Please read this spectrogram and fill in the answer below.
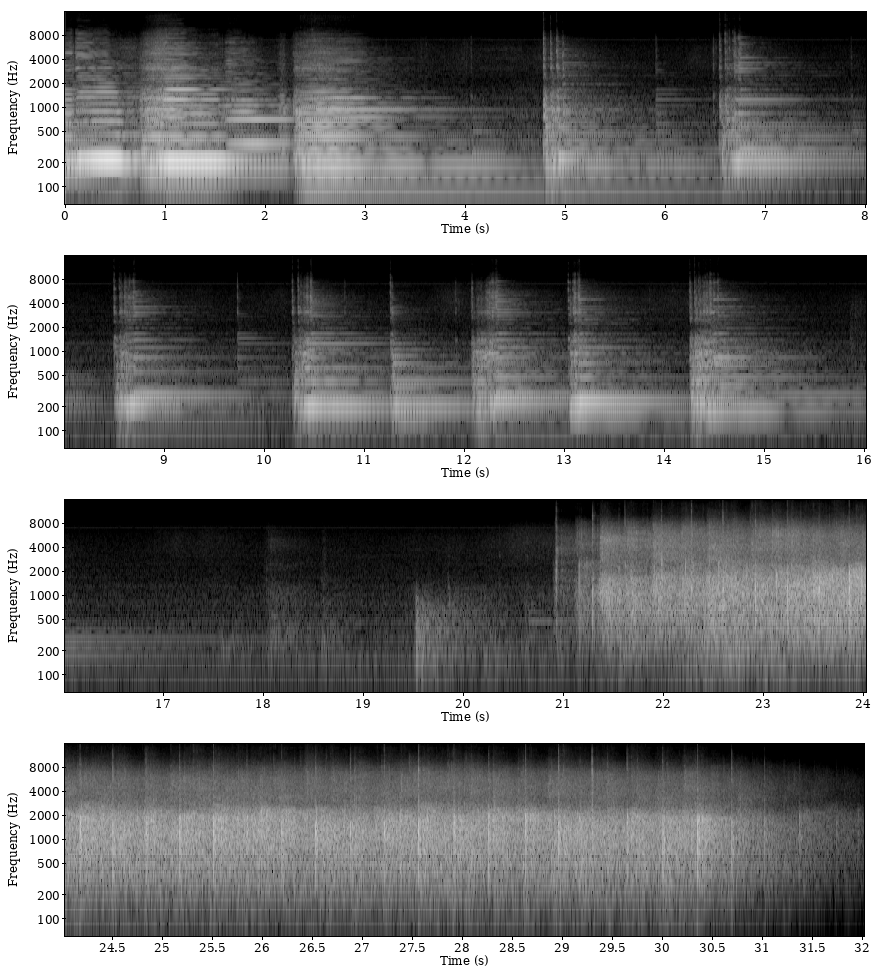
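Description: Solo viola da gamba playing a run of separate bowed notes and chords, each left to ring and die away, closing the piece about halfway through. After a few seconds of quiet, audience applause starts about two-thirds of the way in and runs on steadily.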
